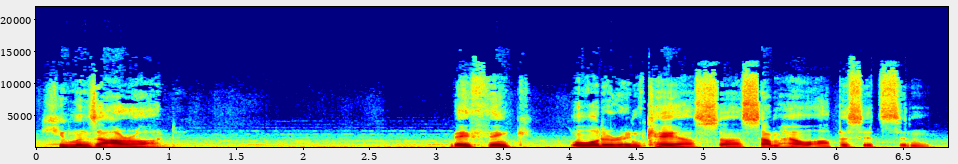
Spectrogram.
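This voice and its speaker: A man speaking in a calm, solemn, measured way in a film clip. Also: fairly low pitch, voice pushed down. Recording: film audio with music.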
